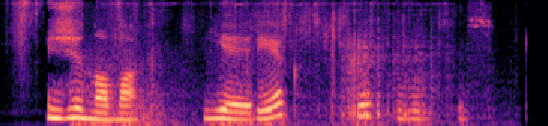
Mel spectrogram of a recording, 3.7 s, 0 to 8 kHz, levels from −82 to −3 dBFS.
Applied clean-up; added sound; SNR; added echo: neural mask model RNNoise.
